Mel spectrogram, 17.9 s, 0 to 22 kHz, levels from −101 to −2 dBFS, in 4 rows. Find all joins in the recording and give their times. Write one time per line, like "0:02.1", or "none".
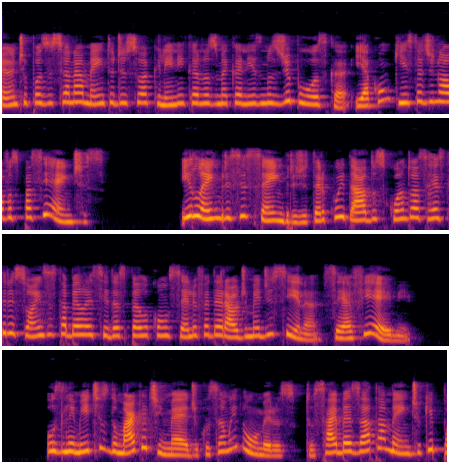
0:16.5

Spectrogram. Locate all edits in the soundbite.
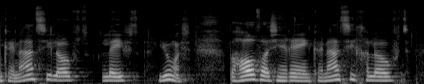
0:01.0

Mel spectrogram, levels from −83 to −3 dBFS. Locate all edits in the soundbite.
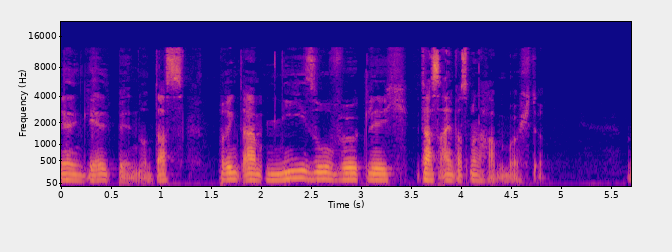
0:02.0

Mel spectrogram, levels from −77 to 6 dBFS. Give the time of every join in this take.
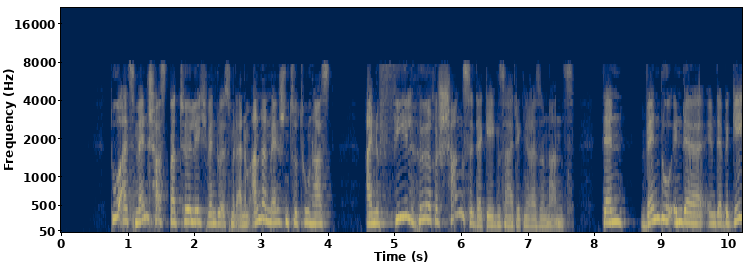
none

